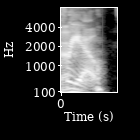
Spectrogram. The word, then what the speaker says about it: Krio: K-R-I-O. – Okay. – Creole. Which sounds very much like Creole. – Yeah. – But it's spelled very much the way they'd spell it in patois.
